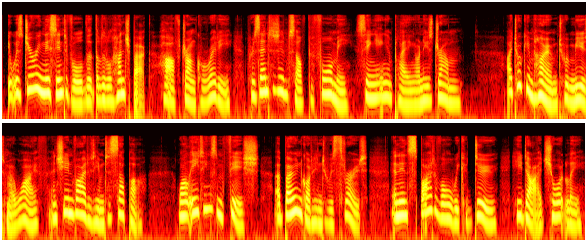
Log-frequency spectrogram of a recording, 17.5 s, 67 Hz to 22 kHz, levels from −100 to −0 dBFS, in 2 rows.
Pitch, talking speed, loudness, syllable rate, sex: 190 Hz, 195 wpm, -19 LUFS, 5.3 syllables/s, female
